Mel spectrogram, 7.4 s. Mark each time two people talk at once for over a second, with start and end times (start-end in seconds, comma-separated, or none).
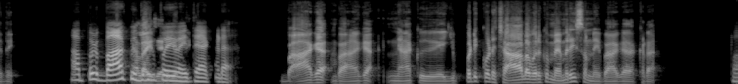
none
